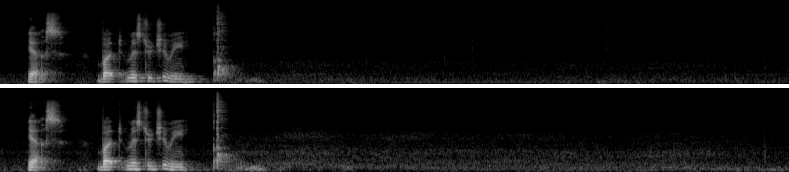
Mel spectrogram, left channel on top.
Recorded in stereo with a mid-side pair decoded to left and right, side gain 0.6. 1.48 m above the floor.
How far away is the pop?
About 1.6 m.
